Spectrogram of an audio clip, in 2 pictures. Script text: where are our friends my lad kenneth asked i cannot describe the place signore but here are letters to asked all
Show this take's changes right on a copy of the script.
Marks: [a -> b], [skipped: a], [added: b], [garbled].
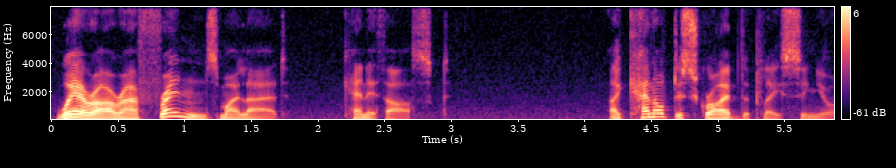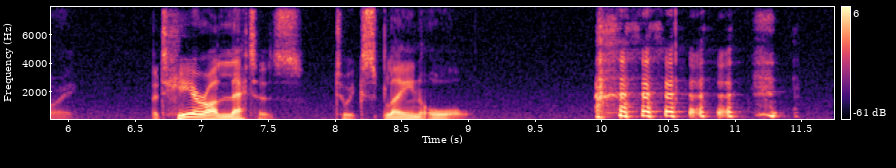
where are our friends my lad kenneth asked i cannot describe the place signore but here are letters to [asked -> explain] all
